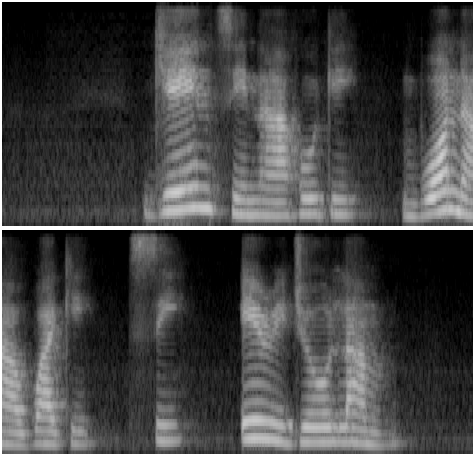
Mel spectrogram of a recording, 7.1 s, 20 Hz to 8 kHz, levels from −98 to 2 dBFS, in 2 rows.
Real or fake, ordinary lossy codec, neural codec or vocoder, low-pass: fake; Opus, 24 kbps; codec, 16 kHz, 0.2 kbps, FocalCodec; 7.2 kHz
